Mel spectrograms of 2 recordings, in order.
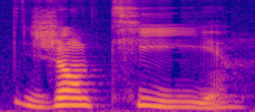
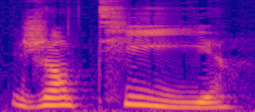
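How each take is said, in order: No difference in how they are said.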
